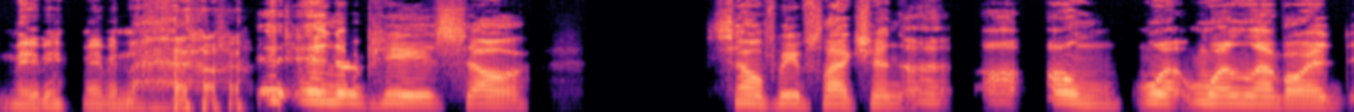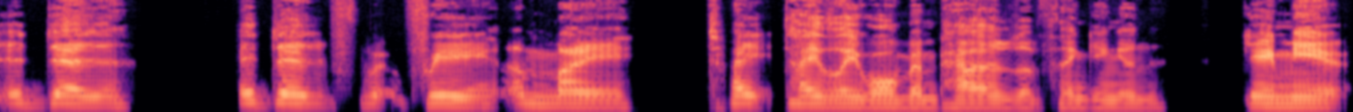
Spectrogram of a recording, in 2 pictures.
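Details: Speech impediment with disfluent speech in a man who also has coordination issues; he says he has not overcome it.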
